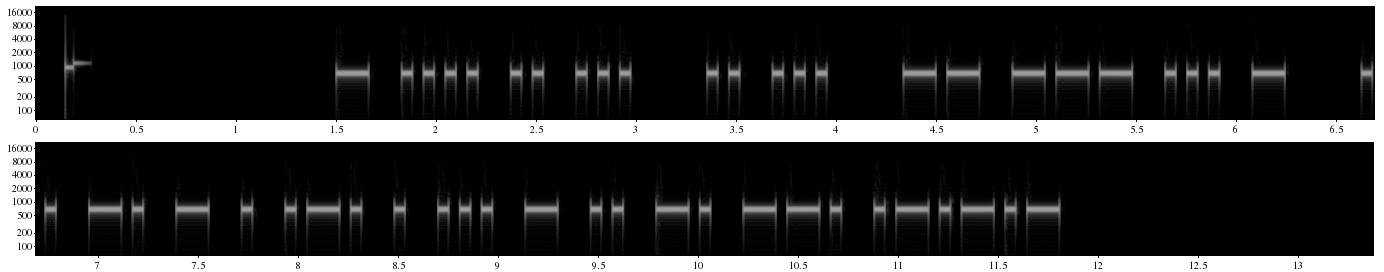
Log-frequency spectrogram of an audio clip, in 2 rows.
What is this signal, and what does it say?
Morse code, heard as a keyed tone, about 21 wpm, 700 Hz. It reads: THIS IS MOST INTERESTING.
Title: Sentences from Top 1000 Words - Review Part 1 - 22wpm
